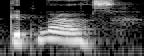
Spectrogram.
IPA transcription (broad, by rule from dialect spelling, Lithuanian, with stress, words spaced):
kʲeːp ˈmʲɛs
